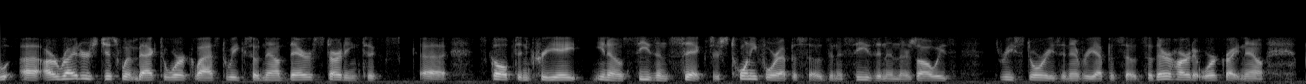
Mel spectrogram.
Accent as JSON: {"language": "English", "town": "Kansas City", "country": "United States", "tie": "born or raised there", "said": "I grew up in Kansas City, like I said, and I was near Leavenworth, Kansas, and there's a lot of prisons there."}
